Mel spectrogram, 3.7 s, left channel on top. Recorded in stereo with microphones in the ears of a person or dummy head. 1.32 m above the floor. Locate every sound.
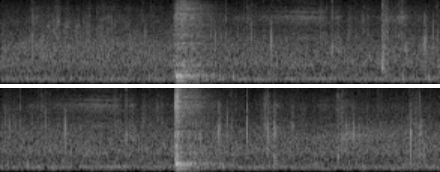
1.4 s a thud: 55° right (ahead or behind), 2.5 m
